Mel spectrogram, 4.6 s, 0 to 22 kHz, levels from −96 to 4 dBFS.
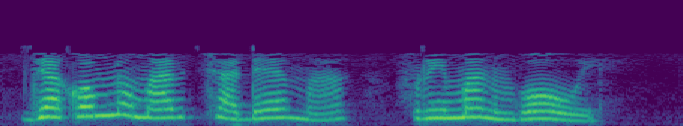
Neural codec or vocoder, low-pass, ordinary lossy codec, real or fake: none; 19.8 kHz; AAC, 16 kbps; real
